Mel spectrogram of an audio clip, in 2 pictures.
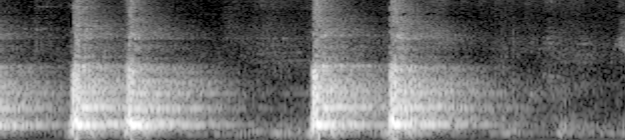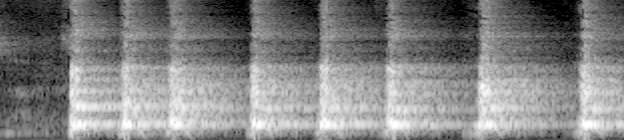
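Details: Weimaraner, a pet dog, scolding a common house fly: loud, sharp barks in spaced pairs at first, then a rapid run of about ten barks, with clean silent gaps between the bursts.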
